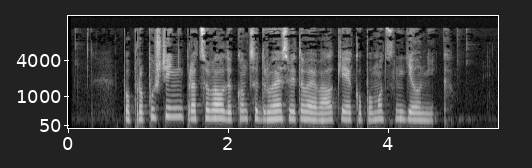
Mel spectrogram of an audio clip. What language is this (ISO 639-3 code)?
ces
